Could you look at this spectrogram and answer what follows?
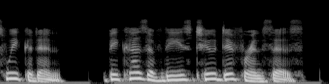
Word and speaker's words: Suikoden: About the title, the pronunciation in Chinese is Shuiyuzhang, and in Japanese, the pronunciation is Suikoden.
